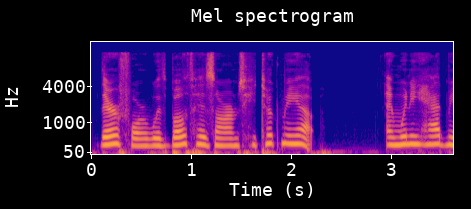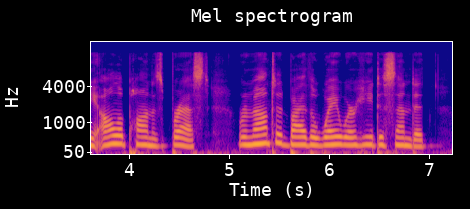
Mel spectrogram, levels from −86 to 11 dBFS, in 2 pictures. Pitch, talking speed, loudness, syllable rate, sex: 215 Hz, 205 wpm, -17 LUFS, 5.7 syllables/s, female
